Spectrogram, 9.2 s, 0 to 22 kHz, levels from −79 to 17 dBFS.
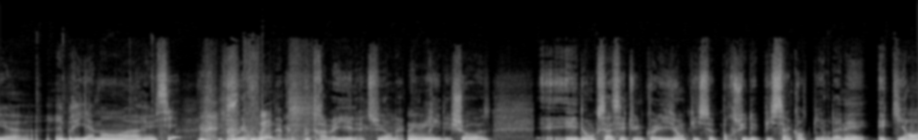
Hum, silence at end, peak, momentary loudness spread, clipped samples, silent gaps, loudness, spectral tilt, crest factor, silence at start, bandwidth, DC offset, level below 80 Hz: none; 0 s; 0 dBFS; 8 LU; under 0.1%; none; -15 LUFS; -5.5 dB/octave; 14 dB; 0 s; 15.5 kHz; under 0.1%; -40 dBFS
